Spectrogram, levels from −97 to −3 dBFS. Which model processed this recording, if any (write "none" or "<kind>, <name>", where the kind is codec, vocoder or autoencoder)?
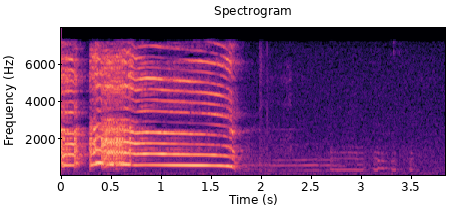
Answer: none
